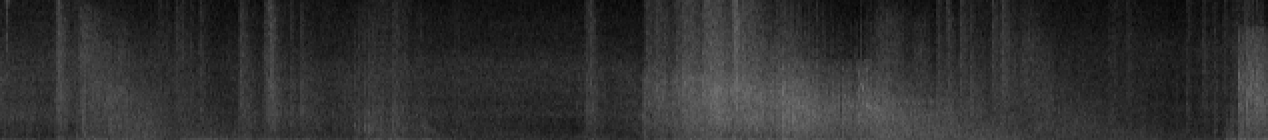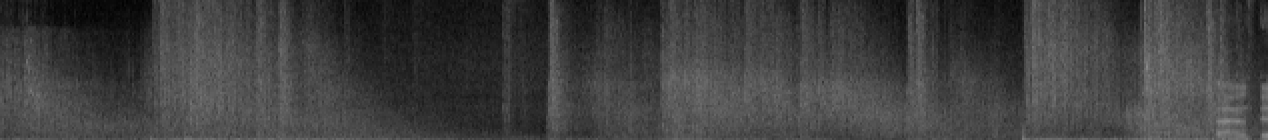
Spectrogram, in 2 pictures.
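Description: Naval gunfire in the warship game Ultimate Admiral: Dreadnoughts, with repeated heavy booms and rolling blasts coming in uneven bursts over about twenty-five seconds. Some are near and loud, others duller and farther off, with a voice talking faintly beneath.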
